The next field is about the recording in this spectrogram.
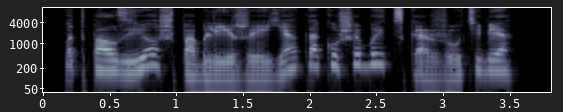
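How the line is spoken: Cat's purring voice. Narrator (Russian): промурлыкал кот

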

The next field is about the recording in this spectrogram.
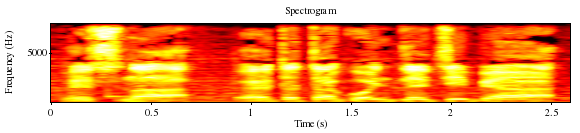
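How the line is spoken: Frenzied lovesick shout. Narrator (Russian): кричал влюбленный, совершенно обезумевший от внезапно свалившихся на него чувств

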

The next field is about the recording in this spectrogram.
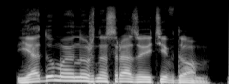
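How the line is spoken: Cheerful proclamation. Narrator (Russian): бодро провозгласил Гера, которого движуха, наоборот, увлекла

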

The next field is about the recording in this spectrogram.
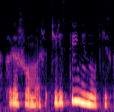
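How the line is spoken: Pleading voice. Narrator (Russian): сказала Анна Акимовна умоляющим голосом

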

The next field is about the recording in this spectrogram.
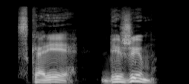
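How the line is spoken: Urgent shout. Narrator (Russian): заорал я

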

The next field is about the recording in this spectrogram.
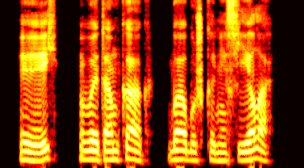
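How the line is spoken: Sympathetic booming voice. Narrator (Russian): участливо прогудел над головами сладкой парочки голос Хагарсона

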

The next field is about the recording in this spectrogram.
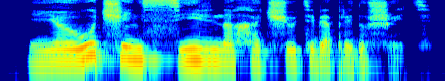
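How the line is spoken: Exhaled, suppressed anger. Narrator (Russian): выдохнул Реми, гася злость и ярость

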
